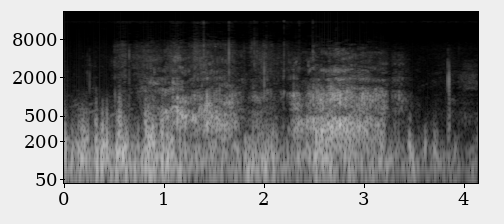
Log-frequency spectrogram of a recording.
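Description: Kangal shepherd dogs growling as they play-fight: two long, rough growls, the second louder, then dying away near the end.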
